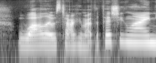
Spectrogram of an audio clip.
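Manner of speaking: fast, hurried, rushed narration.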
